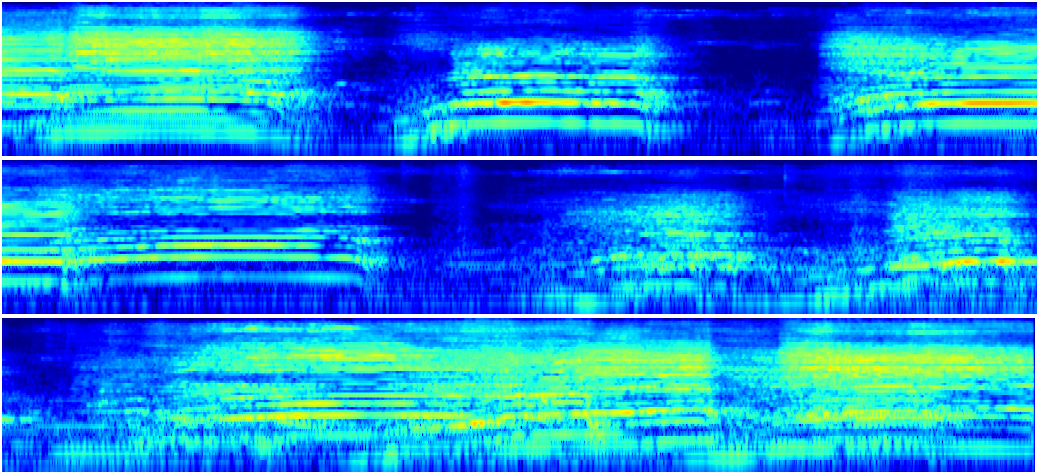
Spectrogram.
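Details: Cattle mooing while being unloaded: a run of loud, drawn-out moos, several overlapping and rising then falling in pitch, with short quieter gaps between bursts across twenty seconds.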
